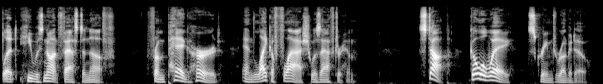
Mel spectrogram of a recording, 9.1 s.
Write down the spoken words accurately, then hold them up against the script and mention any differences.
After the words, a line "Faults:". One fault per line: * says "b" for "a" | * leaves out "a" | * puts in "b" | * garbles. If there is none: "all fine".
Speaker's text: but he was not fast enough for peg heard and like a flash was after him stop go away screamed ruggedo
but he was not fast enough from peg heard and like a flash was after him stop go away screamed ruggedo
Faults:
* says "from" for "for"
